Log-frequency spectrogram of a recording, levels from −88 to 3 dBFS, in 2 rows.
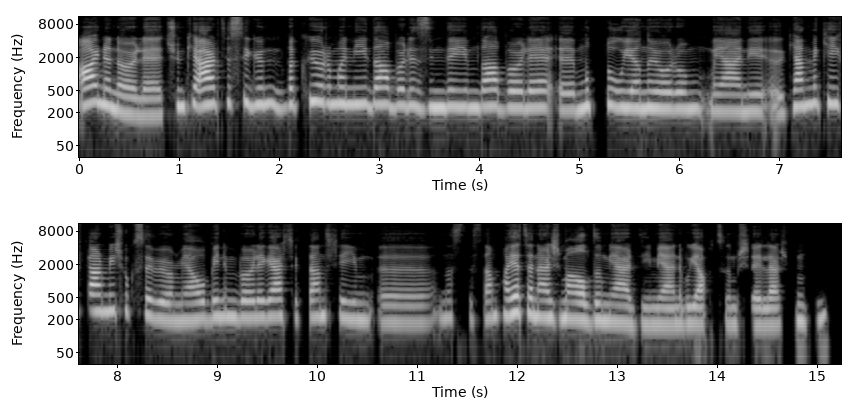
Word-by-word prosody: Aynen 280 -3 +7
öyle. 180 -3 0
Çünkü 260 +7 -2
ertesi 285 +3 +5
gün 280 -2 -1
bakıyorum, 295 +2 0
hani, 290 -1 +1
daha, 285 -2 +2
böyle, 270 0 -1
zindeyim, 250 +1 0
daha, 260 -2 +2
böyle, 250 0 0
ııı, 225 0 -2
mutlu 260 +2 -2
uyanıyorum. 240 -2 0
Yani, 215 0 -2
ııı, 195 - -5
kendime 265 +6 +2
keyif 290 0 -2
vermeyi 285 0 +5
çok 285 -1 -10
seviyorum 205 -5 -2
ya! 195 +1 -1
O 210 - -4
benim, 225 0 -1
böyle, 220 0 0
gerçekten 230 0 -1
şeyim, 210 -4 -6
ııı, 180 +3 -9
nasıl 220 -1 -13
desem, 210 +3 -7
hayat 260 +2 +3
enerjimi 220 -3 +1
aldığım 200 -1 +1
yer, 180 -3 -1
diyeyim, 165 -1 -6
yani, 165 0 -1
bu 170 - -3
yaptığım 170 -1 -3
şeyler. 160 0 -3
Hı - - -2 0.2
hı. 215 +3 -7
230 Hz, 165 wpm, -24 LUFS, 200-260 Hz, 0.2 s, Aynen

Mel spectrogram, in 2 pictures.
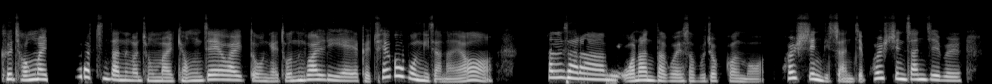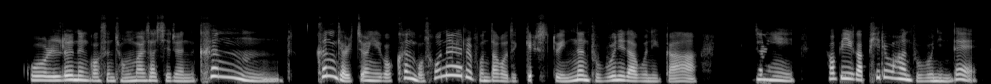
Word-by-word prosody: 그 245 - +2
정말 225 +2 +4 0.3
집을 360 - -4
합친다는 220 - +2
건 180 - -1
정말 165 -2 -1
경제 180 +7 +1
활동의, 190 -8 -1
돈 175 +5 +1
관리의 205 -7 +2
그 145 - -4
최고봉이잖아요. 195 - +1 0.6
1 320 0 +3
사람이 250 -8 +4
원한다고 170 -1 +2
해서 155 0 -4
무조건 150 -1 -5
뭐 125 -1 -7 0.2
훨씬 250 -7 +4
비싼 135 -3 -5
집, - - -6
훨씬 275 -3 +3
싼 235 -1 +3
집을 185 -5 -1 0.9
고르는 205 -2 +4
것은 170 -1 -4
정말 170 +2 -1
사실은 165 -3 -4
큰 295 - 0 0.4
큰 380 -1 +2
결정이고 165 - -1
큰 290 - 0
뭐 - - -2
'손해를 385 +3 +1
본다.'고 170 - -3
느낄 150 +6 -6
수도 165 - -7
있는 190 +8 +3
부분이다 175 +1 0
보니까 145 -2 -4 0.6
굉장히 200 -7 0 0.3
협의가 260 -3 +2
필요한 300 -5 +1
부분인데 155 +6 -2
190 Hz, 310 characters per minute, -18 LUFS, 160-235 Hz, 0.9 s, 정말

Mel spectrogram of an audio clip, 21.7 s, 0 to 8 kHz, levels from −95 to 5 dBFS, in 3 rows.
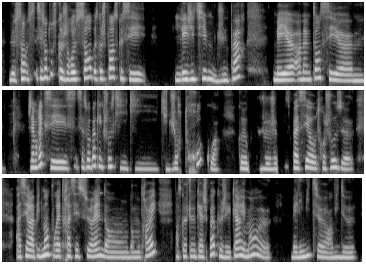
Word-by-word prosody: le 230 0 +3
sens, 260 +3 +2
c - - -7
c'est 290 0 +1
surtout 320 +7 0
ce 430 - -8
que 290 - +4
je 250 -2 +2
ressens, 255 +6 +3
parce 270 -2 +1
que 270 - +3
je 265 - -4
pense 325 +1 +1
que 290 - 0
c'est 235 -4 0 0.6
légitime 255 +2 +3
d'une 205 +3 -1
part, 335 - 0 0.5
mais, 230 0 +7
heu, 230 - +4
en 225 +3 -3
même 245 0 0
temps, 305 +4 +2
c'est, 255 -5 0
hem, 205 -1 0 0.5
j'aimerais 250 +7 +4
que 360 - -11
c'est 225 -5 +2
ç 215 +8 -7
ça 250 - -4
soit 260 +1 +2
pas 310 - +3
quelque 285 -4 -2
chose 280 +2 -1
qui 220 -6 -7
qui 195 -1 -9
qui 185 - -5
dure 205 +4 -5
trop, 385 +4 -4
quoi. 190 -4 -5 0.4
Que 210 -3 +1 0.2
je 195 +1 -3
je 195 +1 -2
puisse 280 -1 -21
passer 230 +2 +3
à 230 - +3
autre 210 +1 -3
chose, 240 +2 0
heu, 190 0 -4 0.5
assez 200 +4 +2
rapidement 220 +6 +4
pour 225 -6 -4
être 210 +1 -2
assez 220 0 0
sereine 225 +3 +1
dans 180 -3 -3
dans 185 +1 -4
mon 185 0 -4
travail, 265 - +1 0.4
parce 200 -4 -6
que 215 - -3
je - - -15
te 215 - -2
cache 200 -2 -1
pas 290 +3 +3
que 235 -7 -2
j'ai 185 -2 -2
carrément, 245 +4 +1
heu, 180 -3 -7 0.4
beh, 180 0 -1
limite, 220 +7 0
heu, 190 -1 -1
envie 175 +2 -2
de 180 0 -3
225 Hz, 205 wpm, -20 LUFS, 200-260 Hz, 0.6 s, mais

